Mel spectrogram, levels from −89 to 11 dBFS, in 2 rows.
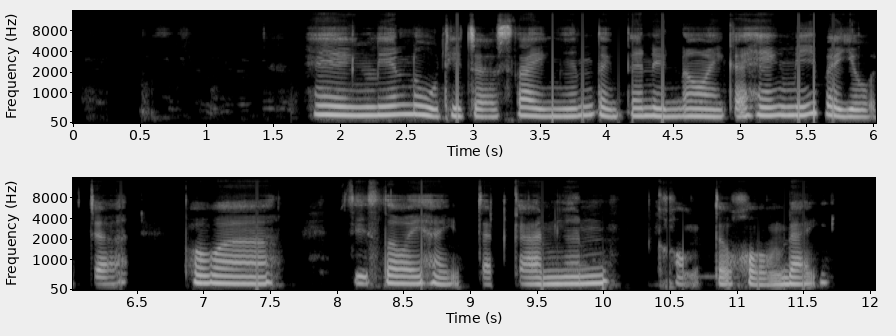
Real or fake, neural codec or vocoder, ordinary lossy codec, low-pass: real; none; none; 14.4 kHz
